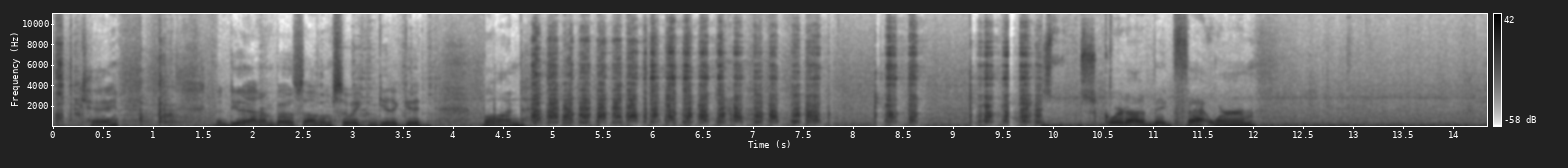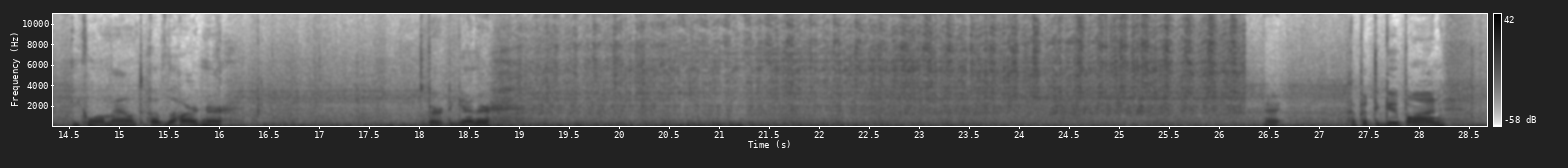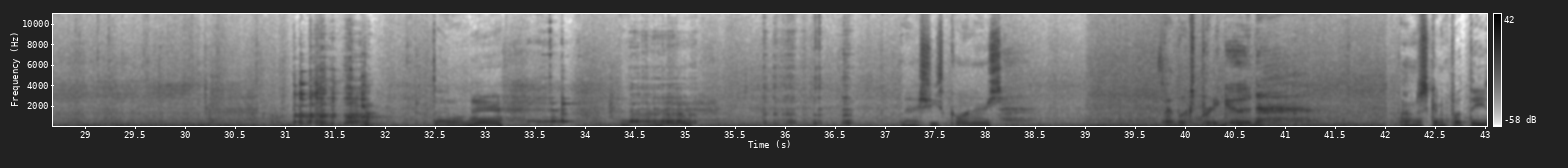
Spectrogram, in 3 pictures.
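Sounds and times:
hand file scraping metal: 4.7s - 10.0s, 35.8s - 36.8s
wind noise on microphone: 8.2s - 27.0s, 28.3s - 32.4s.

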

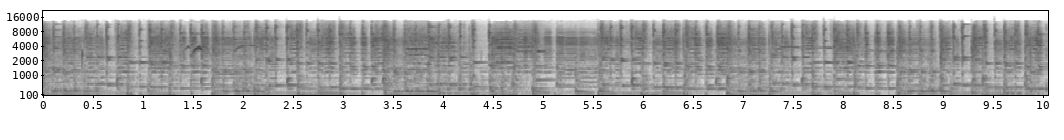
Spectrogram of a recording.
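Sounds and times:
conga and tambora drums: 0.0s - 10.0s
live merengue band: 0.0s - 10.0s.

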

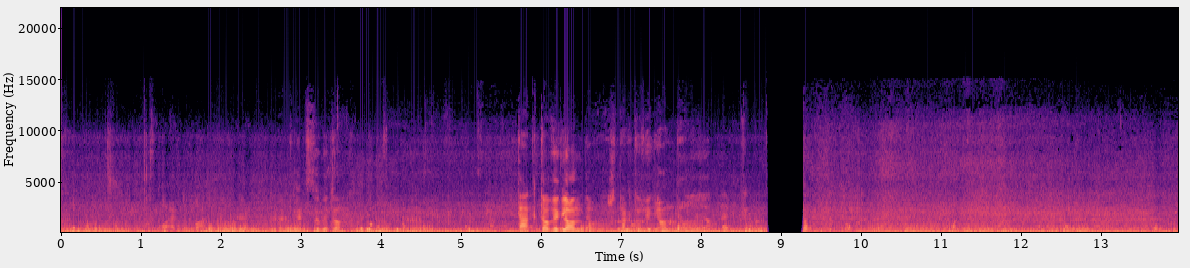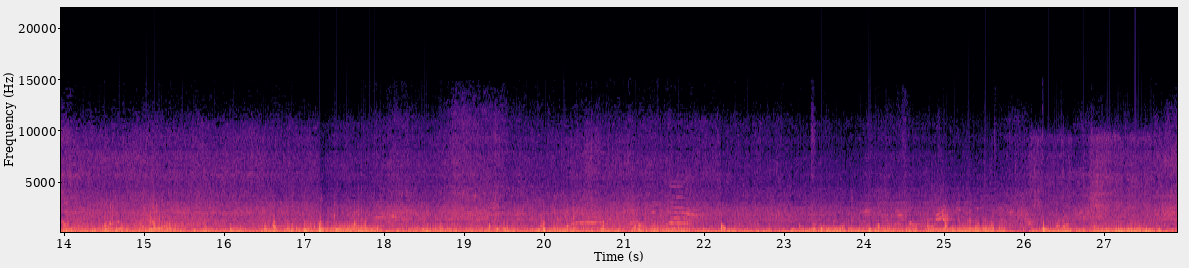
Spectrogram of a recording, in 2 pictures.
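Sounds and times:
sea waves breaking on rocks: 0.0s - 27.9s
wind buffeting microphone: 0.0s - 27.9s.

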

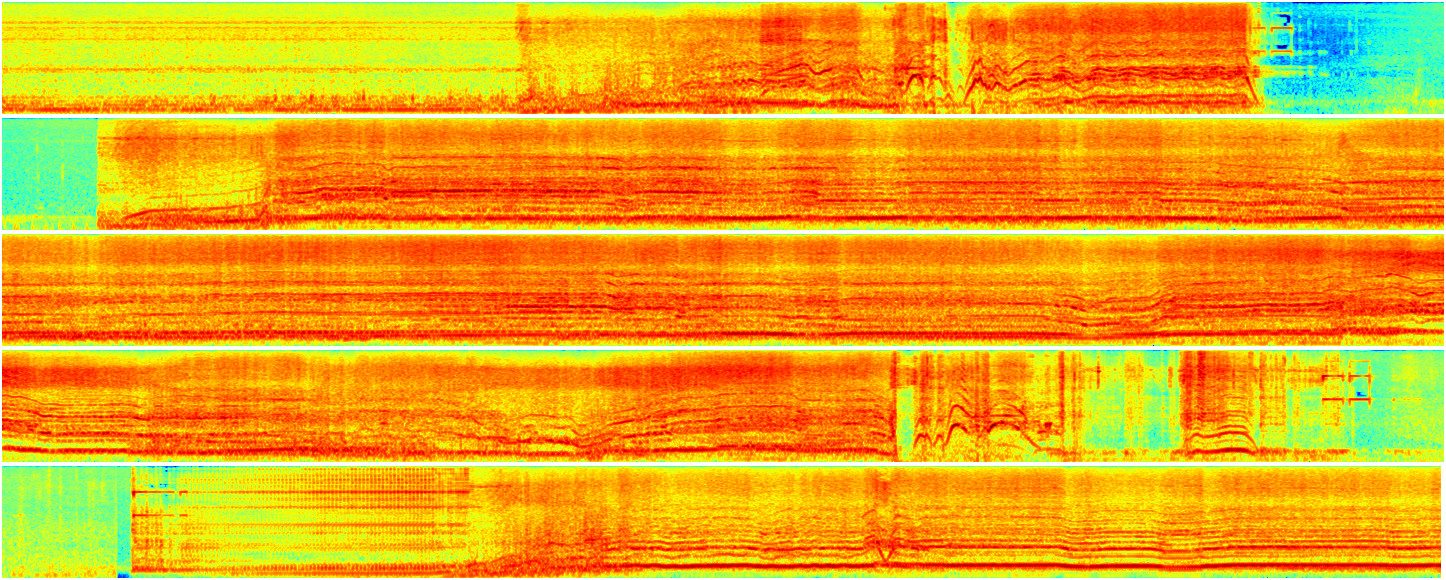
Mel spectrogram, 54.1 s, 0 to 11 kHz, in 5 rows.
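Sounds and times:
quadcopter motors whining: 0.0s - 9.7s, 11.6s - 40.4s, 44.4s - 54.0s.

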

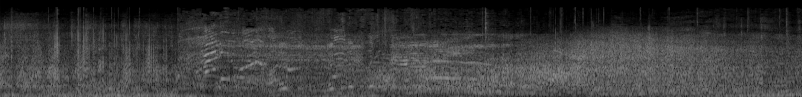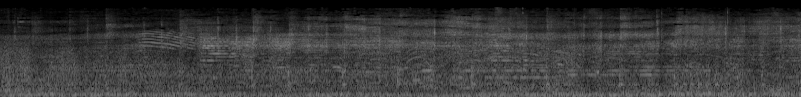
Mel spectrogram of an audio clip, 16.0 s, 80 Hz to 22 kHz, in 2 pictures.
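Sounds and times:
music: 0.0s - 4.4s, 7.5s - 16.0s
jet engines flying overhead: 0.0s - 16.0s.

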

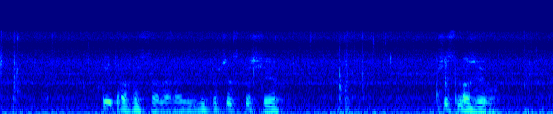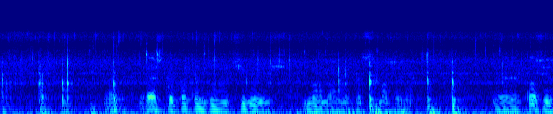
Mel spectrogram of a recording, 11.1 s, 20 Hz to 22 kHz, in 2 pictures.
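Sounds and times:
vegetables sizzling in hot oil: 0.0s - 11.0s.

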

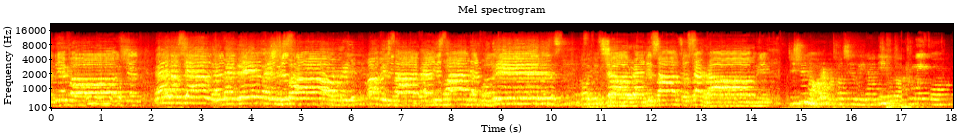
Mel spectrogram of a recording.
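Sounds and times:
choir singing sustained notes: 0.0s - 16.6s.

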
